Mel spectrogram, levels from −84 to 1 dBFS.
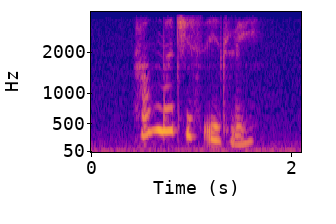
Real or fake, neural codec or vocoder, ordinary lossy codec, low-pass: real; none; none; 3.6 kHz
